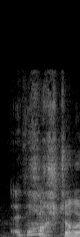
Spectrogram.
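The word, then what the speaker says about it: Xochitl: Gomez, it's like Hochtel or something like that. It's X-O-C-H-I-T-L, I think.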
